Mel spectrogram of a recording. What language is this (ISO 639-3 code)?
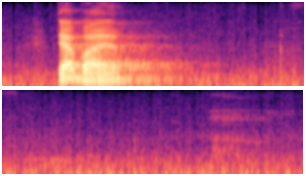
kok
